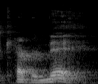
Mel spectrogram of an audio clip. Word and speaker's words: Cabernet: and she said Cabernet Franc right but it's Cabernet why are we pronouncing et a why are we pronouncing that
